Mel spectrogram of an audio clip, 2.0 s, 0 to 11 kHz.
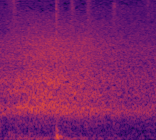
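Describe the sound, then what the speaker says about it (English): A stadium crowd in the College Football 26 video game buzzes as a steady, even roar after a touchdown, with a brief low thump partway through. "this crowd is buzzing after that last score"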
